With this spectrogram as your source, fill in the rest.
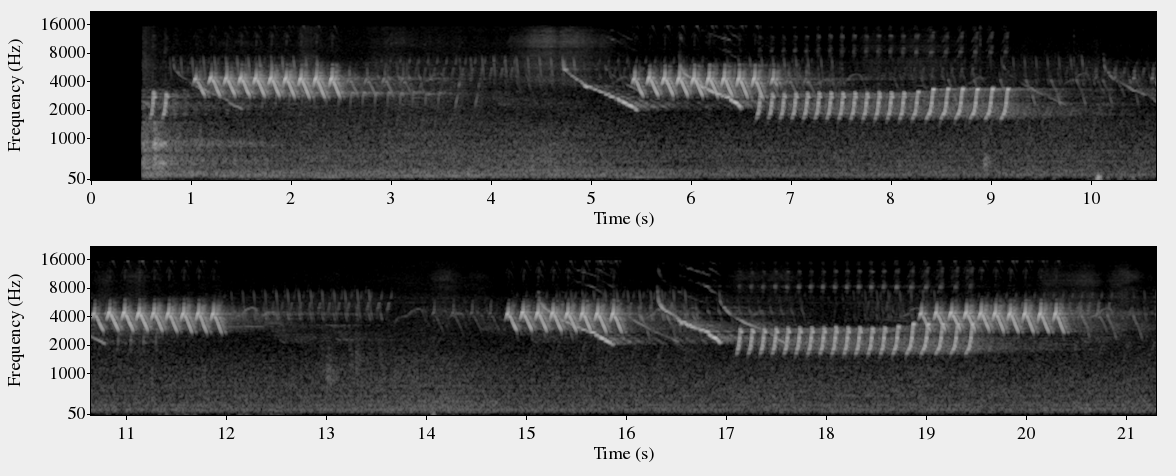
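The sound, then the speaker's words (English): Common grackle calling alone: a few repeated phrases of rapid, high, buzzy trills, each often followed by a slightly lower, longer trill, separated by short silences. “Common grackle.”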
